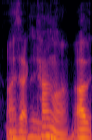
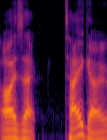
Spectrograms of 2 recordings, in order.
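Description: First: The middle consonant is an NG sound. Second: The middle consonant is a hard G sound.

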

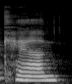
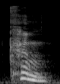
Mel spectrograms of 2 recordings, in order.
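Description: First: The vowel is a full open a. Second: The vowel is reduced to a short uh. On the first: "you can use a full a" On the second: "or even kun"

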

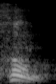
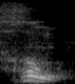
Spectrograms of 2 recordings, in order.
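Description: First: The word begins with an h-like sound. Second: The word begins with an h-like sound.

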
